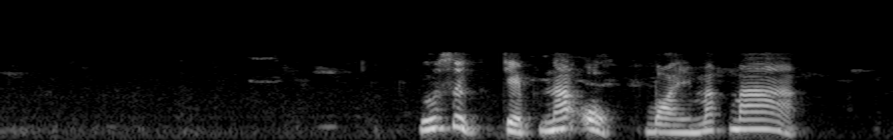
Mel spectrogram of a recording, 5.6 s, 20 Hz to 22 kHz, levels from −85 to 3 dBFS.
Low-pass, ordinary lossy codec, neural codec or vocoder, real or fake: 5.4 kHz; none; none; real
